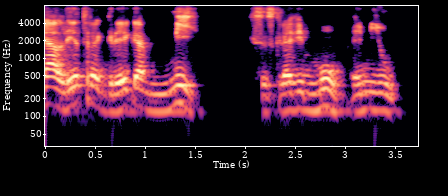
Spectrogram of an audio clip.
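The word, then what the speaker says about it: μ: É a letra grega Mi, que se escreve mu, M-U, tá? Mas é a letra Mi.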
